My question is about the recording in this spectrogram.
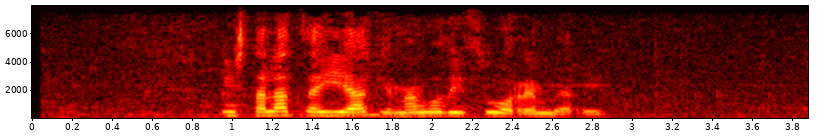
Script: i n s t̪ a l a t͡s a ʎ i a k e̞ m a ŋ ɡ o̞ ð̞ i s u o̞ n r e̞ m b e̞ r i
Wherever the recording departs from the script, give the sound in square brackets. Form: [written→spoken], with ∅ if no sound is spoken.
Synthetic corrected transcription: i n s t̪ a l a t͡s a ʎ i a k e̞ m a ŋ ɡ o̞ ð̞ i s u o̞ [n→∅] r e̞ m b e̞ r i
